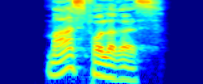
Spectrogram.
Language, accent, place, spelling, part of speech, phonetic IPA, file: German, Germany, Berlin, maßvolleres, adjective, [ˈmaːsˌfɔləʁəs], De-maßvolleres.ogg
- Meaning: strong/mixed nominative/accusative neuter singular comparative degree of maßvoll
